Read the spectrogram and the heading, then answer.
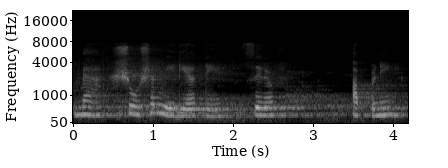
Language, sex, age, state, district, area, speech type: Punjabi, female, 30-45, Punjab, Sangrur, rural, spontaneous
